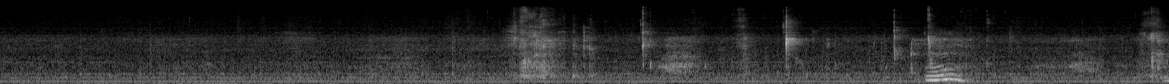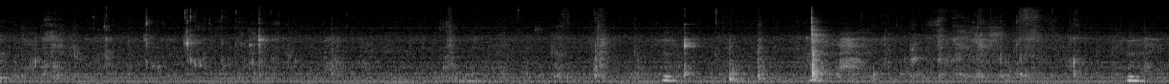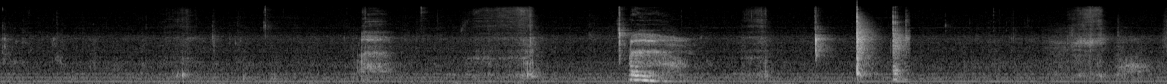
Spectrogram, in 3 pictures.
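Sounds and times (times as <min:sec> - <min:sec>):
chewing soft food: 0:04.4 - 0:19.4, 0:20.0 - 0:26.3.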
